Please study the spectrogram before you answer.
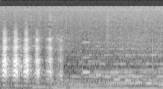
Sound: laughing

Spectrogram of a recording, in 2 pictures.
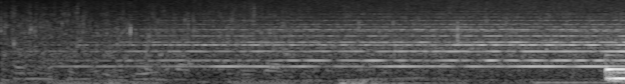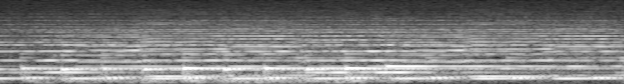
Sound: water trickling; gentle hopeful music

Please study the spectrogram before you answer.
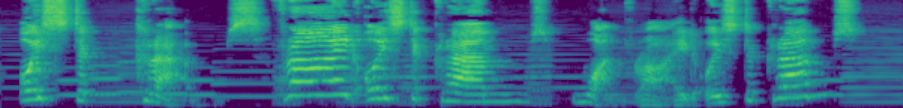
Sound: reading titles in outrageous and terrible accent

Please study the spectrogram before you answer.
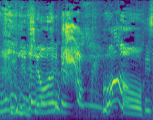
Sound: laughing; baby laughing

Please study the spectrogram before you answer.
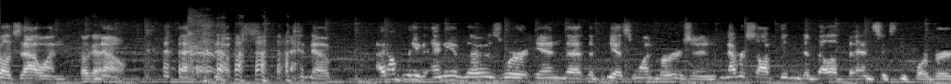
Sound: laughs

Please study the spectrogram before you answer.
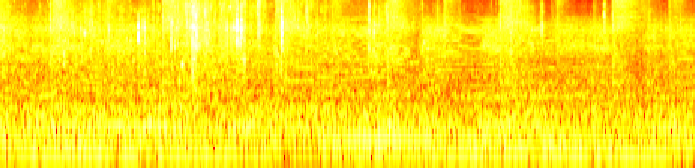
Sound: water splashes

